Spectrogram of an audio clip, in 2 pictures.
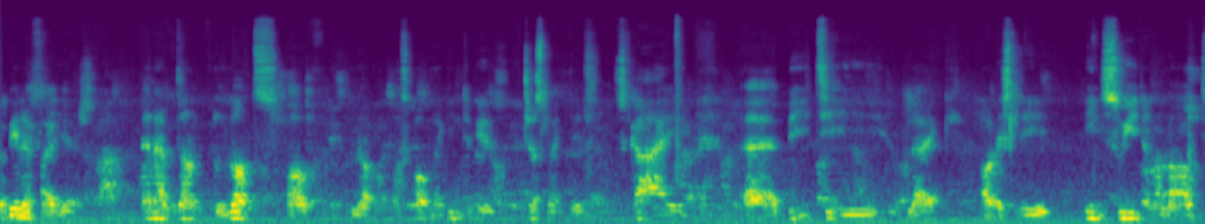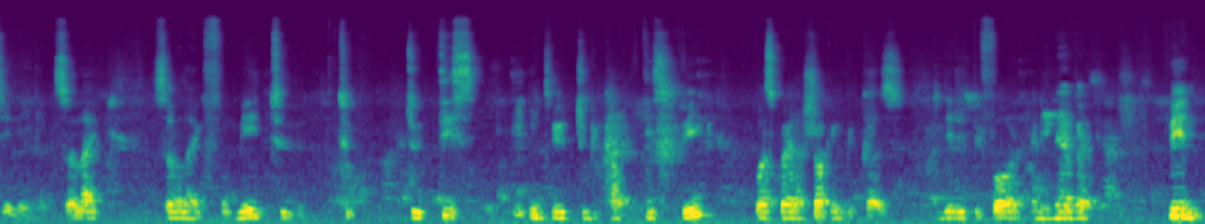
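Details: Adult male who has stammered since about age six, with severity varying from day to day; stammering.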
